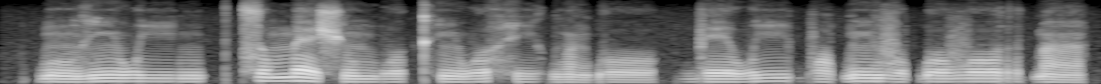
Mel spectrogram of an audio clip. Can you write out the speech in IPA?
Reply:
ɓ ũ˨ ɣ ĩ˦ w iː˦ ŋ | t͡s ʊ˦ m ɛ˦˨ ʃ ũ˨ m w ʊ˨˦ kʰ ĩ˨ w ʊ˦ h iː˨ ɡʷ ã˨ ɡ͡b oː˨ | b eː˨ w iː˦ b ɔ˨ ɓ ĩ˦ v ʊ˨ ɓ o˦ β oː˦ r ɓ ã˨

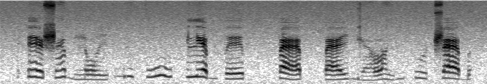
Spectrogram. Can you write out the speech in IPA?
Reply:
ʔ e˦˨ ʂ æ̤˧˥˧ b n o˩ i̯ | b i̤˦˨ k ṳ˧˥˧ | lʲ æ˦˨ b p e˩˧ pː æ˧˩˧ pː æ˩˧ i̯ ɡʲ æ̤˩ lˠ i̤˧˩˧ b p ṳ˦˨ ʈ͡ʂ æ˦˨ b

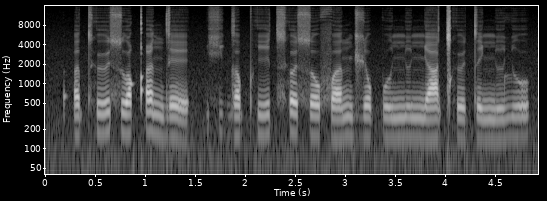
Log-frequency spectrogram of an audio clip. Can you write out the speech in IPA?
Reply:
ʔ ɐ tʰ ʉ s u qʼ i n d e | ç i ɡ ɐ pʰ i t͡sʰ ɵ s o f ɐ n d͡ʒ o p u ɲ ʉ ɲ a ǀʰ ʉ t e ɲ ʉ ʎ u

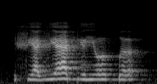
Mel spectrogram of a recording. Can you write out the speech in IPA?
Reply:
fʲ æ vʲ æ bʲ ə j ɤ ɡ͡b ə

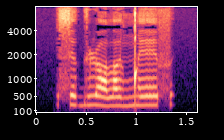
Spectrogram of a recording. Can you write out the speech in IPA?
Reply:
s ə ɡ ɨ ɭ ɒ lˠ ɤ l ŋ͡ǃ ɛ f

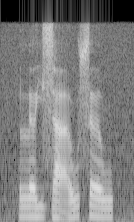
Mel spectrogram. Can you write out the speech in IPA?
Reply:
l ə˧ j z a̰ː˧˥ w s ə˧ w

